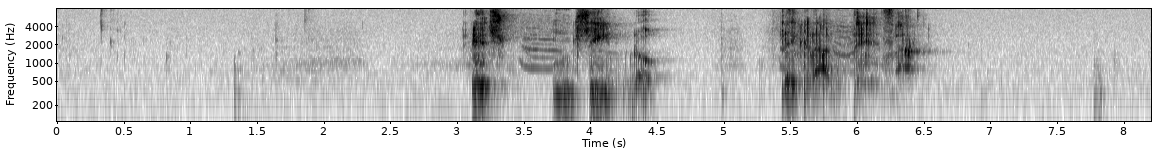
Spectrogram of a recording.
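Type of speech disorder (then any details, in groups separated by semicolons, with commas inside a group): Oesophageal speech; laryngectomy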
